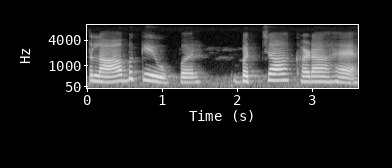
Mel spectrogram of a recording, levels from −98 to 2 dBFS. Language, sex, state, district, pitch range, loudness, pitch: Hindi, female, Punjab, Fazilka, 205-245 Hz, -15 LUFS, 215 Hz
